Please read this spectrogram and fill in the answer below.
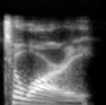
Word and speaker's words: Tiwary: with bacon cake yeah last game tawari that one's more like how it looks the fake to worry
